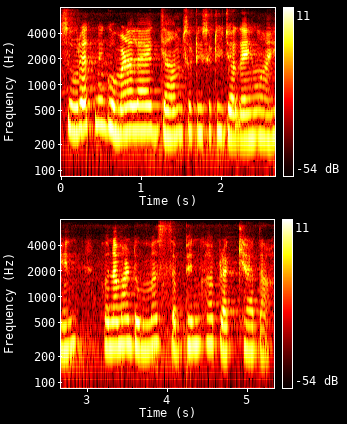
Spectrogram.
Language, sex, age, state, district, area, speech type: Sindhi, female, 18-30, Gujarat, Surat, urban, spontaneous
